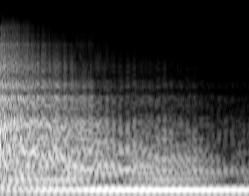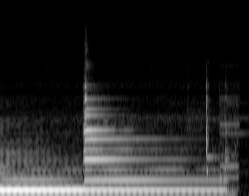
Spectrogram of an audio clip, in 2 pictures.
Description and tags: Two octaves of guitar power chords from an Orange MicroCrush miniature guitar amp. There are two takes for each octave's chord.
guitar, miniamp, amp, chords, distortion, power-chords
